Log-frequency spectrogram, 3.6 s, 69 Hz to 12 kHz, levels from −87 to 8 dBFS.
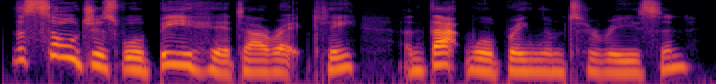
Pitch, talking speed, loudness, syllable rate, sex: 190 Hz, 220 wpm, -23 LUFS, 5.6 syllables/s, female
